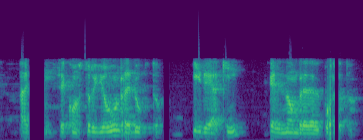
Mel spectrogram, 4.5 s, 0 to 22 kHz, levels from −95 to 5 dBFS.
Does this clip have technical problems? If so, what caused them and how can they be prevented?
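Yes. Packet loss on an ADPCM call: silent holes at 0.36–0.57 s (about 200 ms, before "se construyó un"), 2.04–2.22 s (80 ms, before "y de aquí"), and 4.04–4.28 s (several short dropouts up to 60 ms). The decoder's predictor and step size drift from the sender's, so speech resumes with brief distortion. Prevent it with jitter buffering, packet-loss concealment, or a more reliable network path.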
